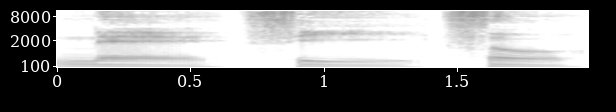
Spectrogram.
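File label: "nethitho", concatenated syllables; Affixing experiment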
